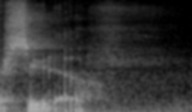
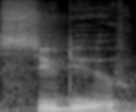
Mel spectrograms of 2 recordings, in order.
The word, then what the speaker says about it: sudo: basically that doesn't require pseudo. Yep. So, let's just copy this. I think it's actually pronounced sudo technically, but I always say sud p s p s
